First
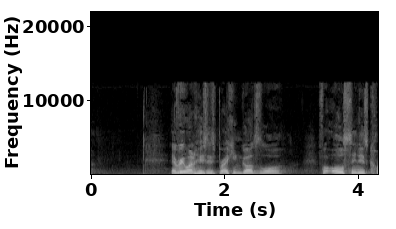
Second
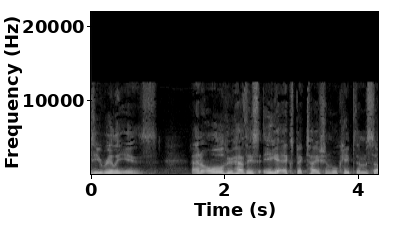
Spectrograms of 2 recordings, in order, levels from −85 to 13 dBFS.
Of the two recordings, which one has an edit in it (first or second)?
first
